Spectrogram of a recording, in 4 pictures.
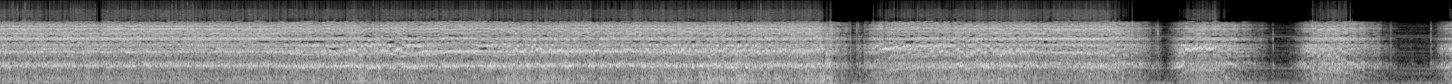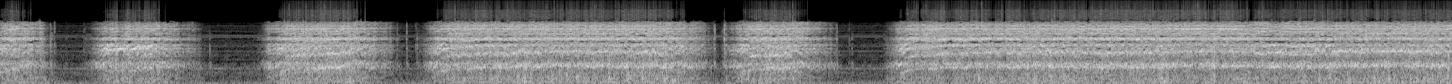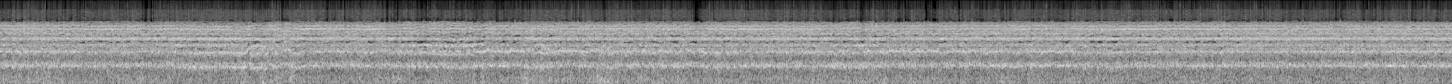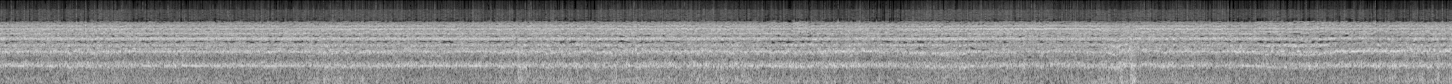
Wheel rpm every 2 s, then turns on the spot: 230, 220, 220, 230, 150, 160, 50, 50, 70, 120, 170, 70, 210, 220, 230, 220, 230, 230, 230, 230, 230, 230, 230, 230, 230, 230, 220, 230, 220.
none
